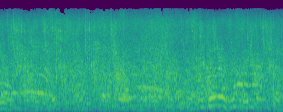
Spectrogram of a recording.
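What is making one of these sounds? Skis swish and scrape across snow.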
